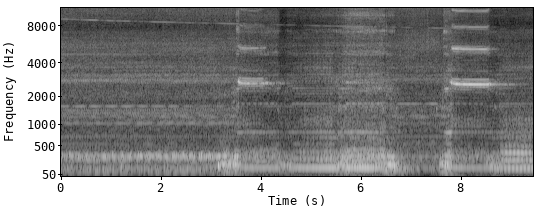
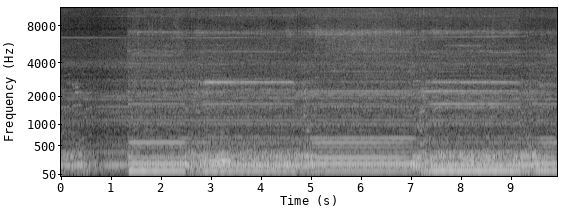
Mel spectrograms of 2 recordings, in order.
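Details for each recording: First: Langmuir MR-1 CNC mill with new X/Y motors, couplers, 80V power supply, 6-flute coated end mill in steel: harsh shrill chattering cut jumping in pitch and loudness; surface finish fine, suspects spindle RPM too high, possibly couplers or idle power setting. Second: Langmuir MR-1 CNC mill with upgraded X/Y motors and new couplers, 6-flute end mill in steel at 8,000 RPM, 40 in/min, 10 thou stepover: steady spindle whine, even cutting tone, no chatter; clean smooth cut.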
